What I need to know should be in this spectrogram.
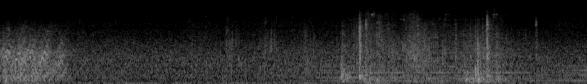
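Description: A large mechanical beast clanks and stomps heavily.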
